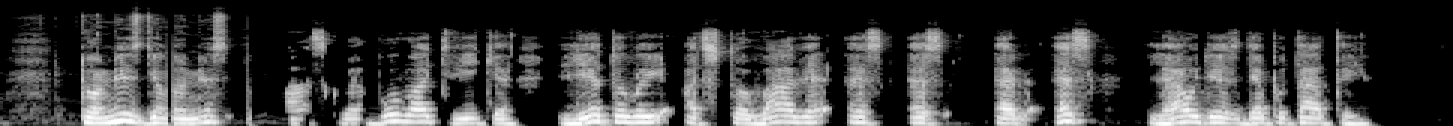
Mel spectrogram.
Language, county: Lithuanian, Utena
